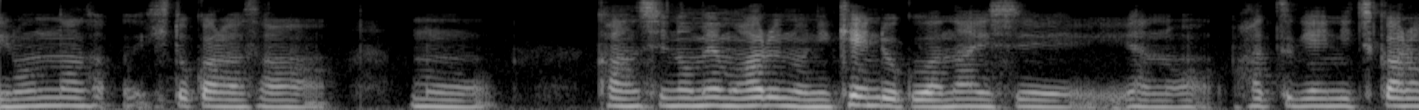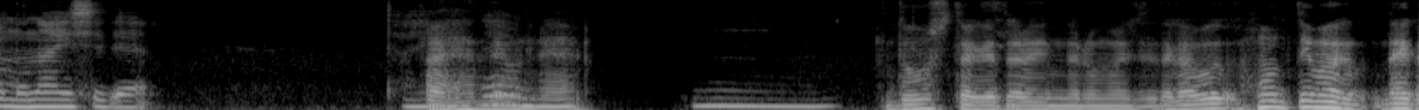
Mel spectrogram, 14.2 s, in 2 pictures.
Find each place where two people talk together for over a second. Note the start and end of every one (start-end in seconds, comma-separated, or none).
none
